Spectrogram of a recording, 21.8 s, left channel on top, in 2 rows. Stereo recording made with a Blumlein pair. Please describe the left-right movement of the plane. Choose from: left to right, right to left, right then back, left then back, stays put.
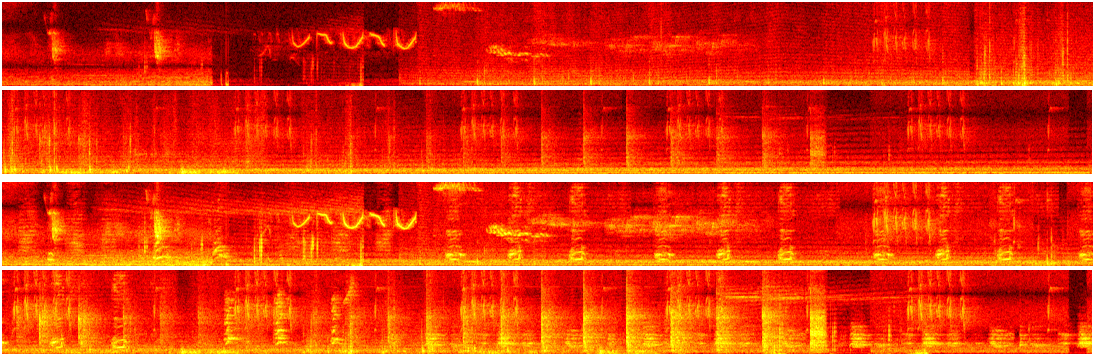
right to left.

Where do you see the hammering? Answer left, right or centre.
right.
